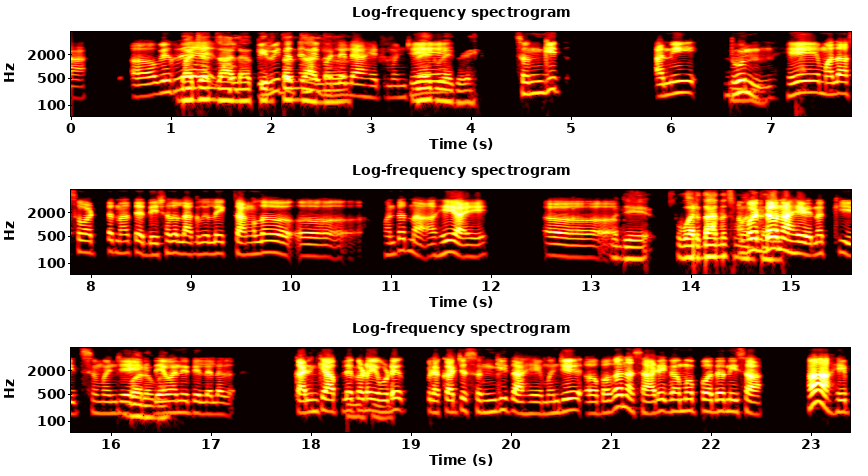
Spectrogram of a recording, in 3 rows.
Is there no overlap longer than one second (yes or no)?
no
